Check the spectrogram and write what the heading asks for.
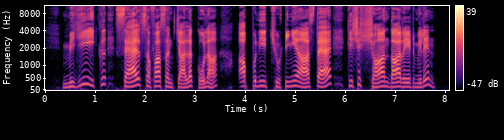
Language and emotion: Dogri, happy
